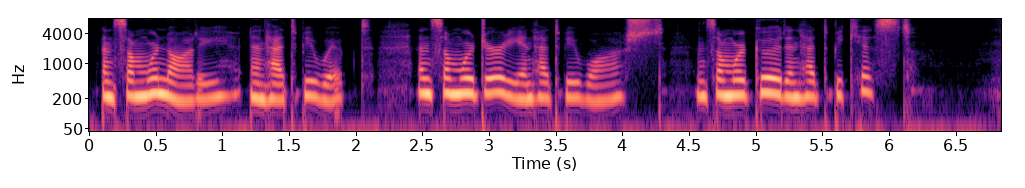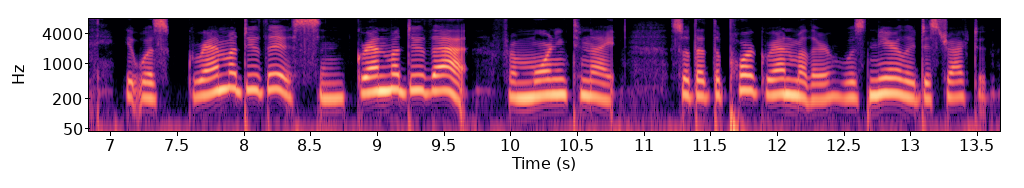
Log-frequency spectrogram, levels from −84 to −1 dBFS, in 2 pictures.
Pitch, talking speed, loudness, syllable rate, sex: 230 Hz, 210 wpm, -18 LUFS, 5.6 syllables/s, female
